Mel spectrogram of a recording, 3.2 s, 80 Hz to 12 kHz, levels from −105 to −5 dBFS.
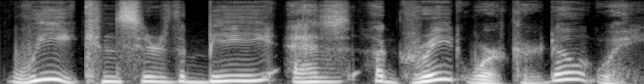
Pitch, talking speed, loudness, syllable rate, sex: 180 Hz, 185 wpm, -19 LUFS, 4.4 syllables/s, male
